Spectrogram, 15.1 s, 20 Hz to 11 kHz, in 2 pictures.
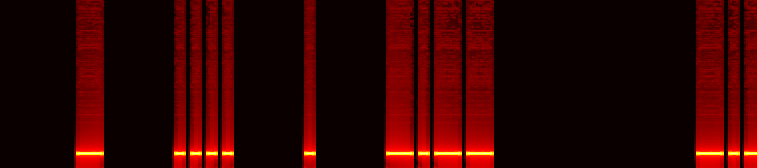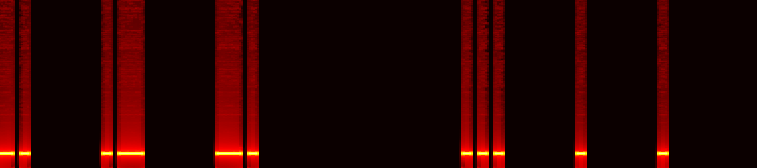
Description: Morse code, heard as a keyed tone, about 15 wpm, spaced as for 8 wpm, 1000 Hz. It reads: THEY CAN SEE
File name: qotdfiles / 8wpm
